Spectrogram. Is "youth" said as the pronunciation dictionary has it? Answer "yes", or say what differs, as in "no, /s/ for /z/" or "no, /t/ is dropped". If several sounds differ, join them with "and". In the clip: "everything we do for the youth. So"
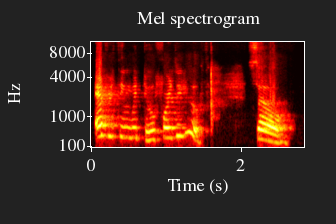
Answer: yes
